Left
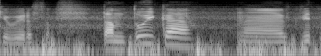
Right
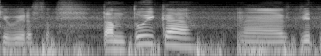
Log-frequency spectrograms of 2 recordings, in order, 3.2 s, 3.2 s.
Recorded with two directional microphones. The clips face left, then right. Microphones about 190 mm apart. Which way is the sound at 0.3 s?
10° left (ahead or behind).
